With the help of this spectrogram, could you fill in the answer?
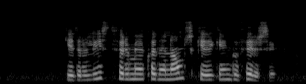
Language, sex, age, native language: Icelandic, female, 40-49, Icelandic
